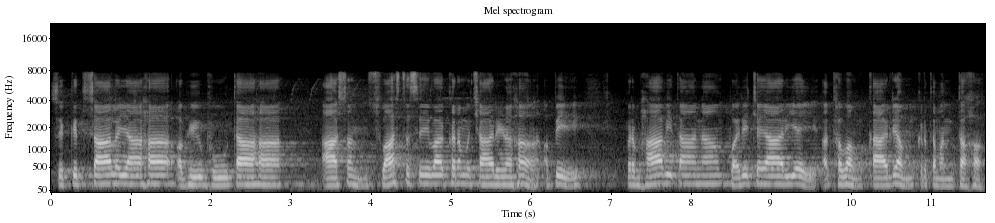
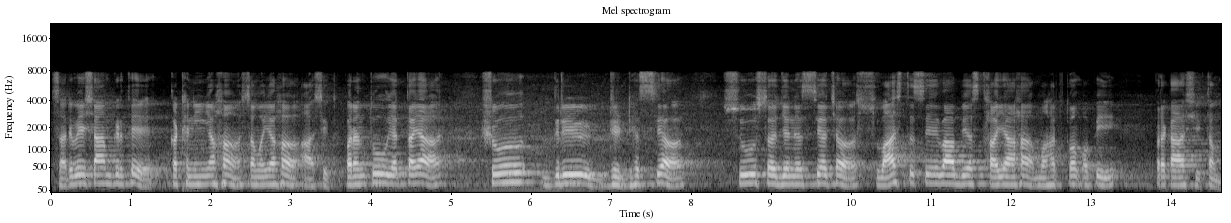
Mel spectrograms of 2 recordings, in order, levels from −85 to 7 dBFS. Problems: none marked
